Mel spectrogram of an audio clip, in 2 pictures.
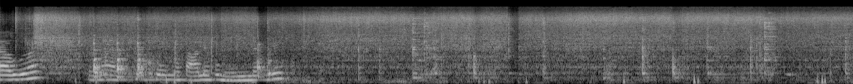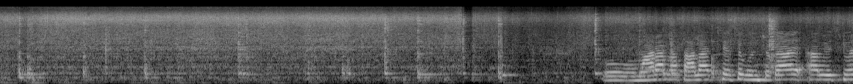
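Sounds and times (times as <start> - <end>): food sizzling in hot oil: 0.0 - 17.0
metal ladle scraping a pan: 2.6 - 13.8.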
